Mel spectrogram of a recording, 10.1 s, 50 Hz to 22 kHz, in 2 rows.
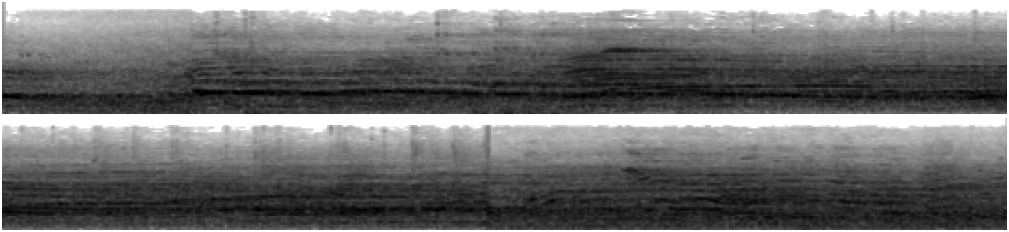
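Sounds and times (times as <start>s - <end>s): players and spectators shouting: 0.0s - 10.0s.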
